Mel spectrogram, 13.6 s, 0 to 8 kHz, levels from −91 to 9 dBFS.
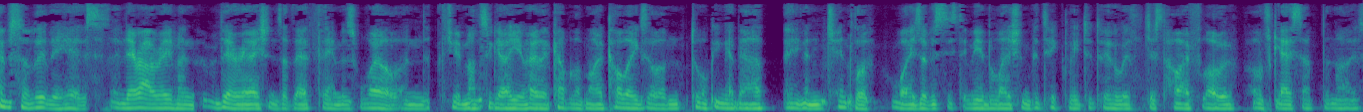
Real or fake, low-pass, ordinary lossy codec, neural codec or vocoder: fake; 7.2 kHz; MP3, 32 kbps; codec, 16 kHz, 2 kbps, FreqCodec, larger model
